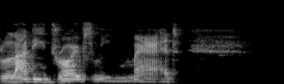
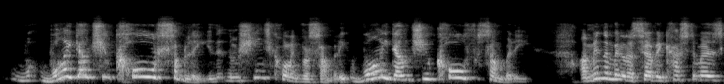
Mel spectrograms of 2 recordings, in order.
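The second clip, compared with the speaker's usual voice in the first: exasperated demand; 9 semitones higher than usual. Retold or imitated. Retold argument with the clerk.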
